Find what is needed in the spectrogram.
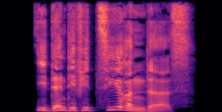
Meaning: strong/mixed nominative/accusative neuter singular of identifizierend
- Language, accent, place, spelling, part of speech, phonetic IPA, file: German, Germany, Berlin, identifizierendes, adjective, [ʔidɛntifiˈtsiːʁəndəs], De-identifizierendes.ogg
